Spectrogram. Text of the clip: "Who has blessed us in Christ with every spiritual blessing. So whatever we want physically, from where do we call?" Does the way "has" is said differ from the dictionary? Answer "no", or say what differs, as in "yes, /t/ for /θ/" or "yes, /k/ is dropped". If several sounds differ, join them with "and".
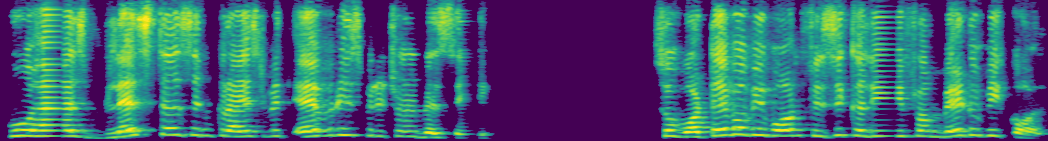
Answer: no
